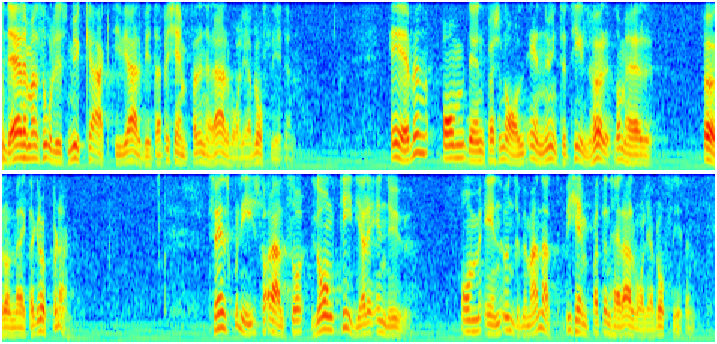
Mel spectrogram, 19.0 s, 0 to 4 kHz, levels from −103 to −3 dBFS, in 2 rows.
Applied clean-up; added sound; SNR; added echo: none; none; none; none.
